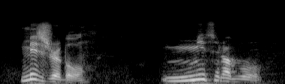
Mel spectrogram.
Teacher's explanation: the stress is at the very beginning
